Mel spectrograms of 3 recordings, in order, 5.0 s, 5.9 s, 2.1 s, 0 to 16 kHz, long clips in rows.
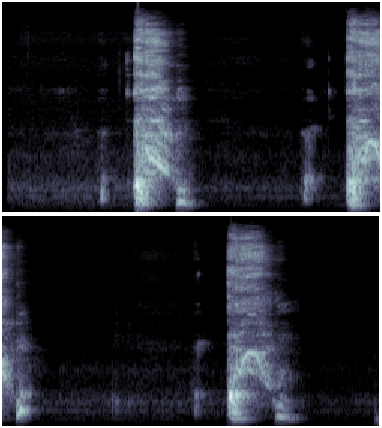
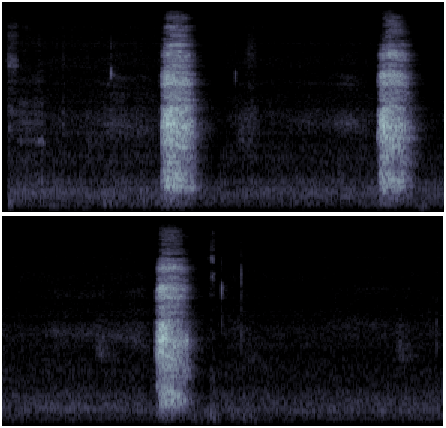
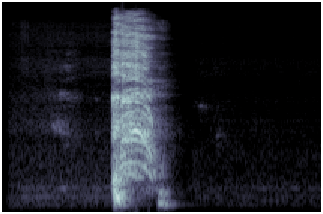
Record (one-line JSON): {"three_cough_length": "5.0 s", "three_cough_amplitude": 32328, "three_cough_signal_mean_std_ratio": 0.31, "exhalation_length": "5.9 s", "exhalation_amplitude": 10275, "exhalation_signal_mean_std_ratio": 0.26, "cough_length": "2.1 s", "cough_amplitude": 27780, "cough_signal_mean_std_ratio": 0.3, "survey_phase": "beta (2021-08-13 to 2022-03-07)", "age": "45-64", "gender": "Female", "wearing_mask": "No", "symptom_none": true, "symptom_onset": "12 days", "smoker_status": "Ex-smoker", "respiratory_condition_asthma": false, "respiratory_condition_other": false, "recruitment_source": "REACT", "submission_delay": "5 days", "covid_test_result": "Negative", "covid_test_method": "RT-qPCR", "influenza_a_test_result": "Negative", "influenza_b_test_result": "Negative"}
